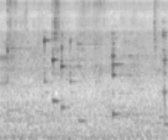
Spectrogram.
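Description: Outdoor background noise with a few brief, scattered high tones at different pitches.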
